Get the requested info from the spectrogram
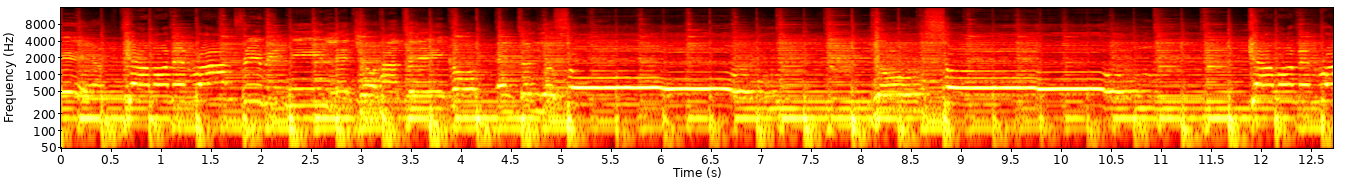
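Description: Acoustic guitar strummed steadily while a man sings, holding two long notes, one about five seconds in and one about nine seconds in.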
